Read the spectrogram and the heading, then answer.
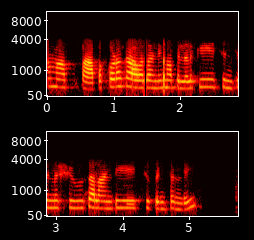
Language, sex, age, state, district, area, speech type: Telugu, female, 30-45, Andhra Pradesh, East Godavari, rural, conversation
